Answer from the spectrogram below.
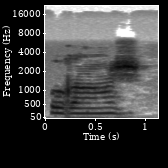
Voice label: orange, oberelsässisch; Milhüsa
